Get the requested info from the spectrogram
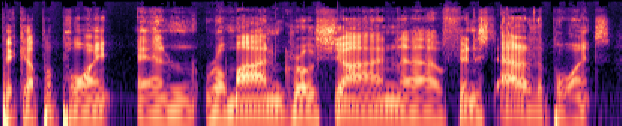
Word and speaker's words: Grosjean: But I Googled it last night, and as a lady, will pronounce it for you several times, and it's Romain Grosjean. So I wasn't even close.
